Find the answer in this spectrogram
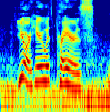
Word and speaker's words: PREYRS: Our prayers is spelled P R E Y R S.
